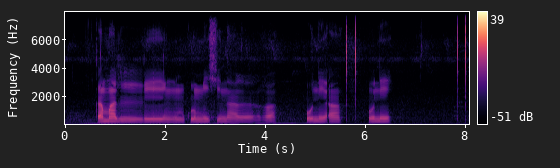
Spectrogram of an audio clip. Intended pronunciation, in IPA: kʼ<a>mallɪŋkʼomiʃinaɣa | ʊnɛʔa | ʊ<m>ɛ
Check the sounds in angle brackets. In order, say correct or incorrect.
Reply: correct, incorrect

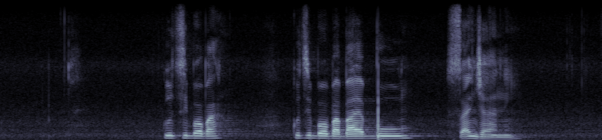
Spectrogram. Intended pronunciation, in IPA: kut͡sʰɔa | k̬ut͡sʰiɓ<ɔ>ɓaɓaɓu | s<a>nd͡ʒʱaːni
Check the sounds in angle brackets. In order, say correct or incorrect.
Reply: correct, correct

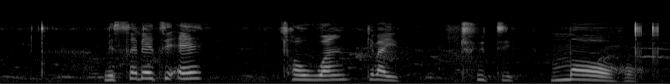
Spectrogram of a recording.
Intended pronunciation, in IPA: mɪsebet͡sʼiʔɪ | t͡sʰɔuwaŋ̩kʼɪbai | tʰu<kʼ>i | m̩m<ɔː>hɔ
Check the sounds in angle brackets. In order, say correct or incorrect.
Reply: incorrect, correct

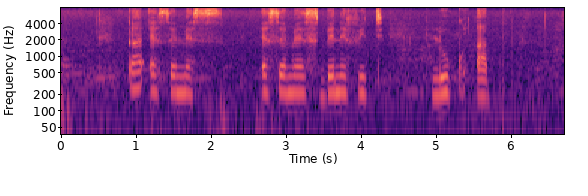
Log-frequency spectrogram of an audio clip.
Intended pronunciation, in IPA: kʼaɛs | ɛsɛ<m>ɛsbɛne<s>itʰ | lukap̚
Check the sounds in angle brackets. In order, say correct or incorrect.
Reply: correct, incorrect

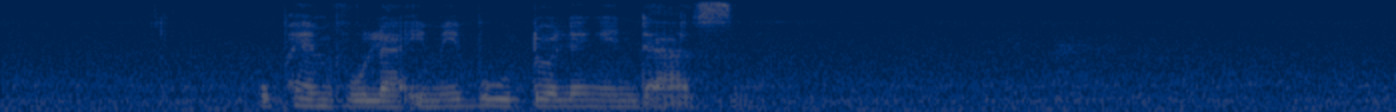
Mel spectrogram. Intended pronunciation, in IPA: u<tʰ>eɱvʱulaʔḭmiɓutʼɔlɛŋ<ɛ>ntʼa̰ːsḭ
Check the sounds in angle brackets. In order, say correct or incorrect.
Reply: incorrect, correct

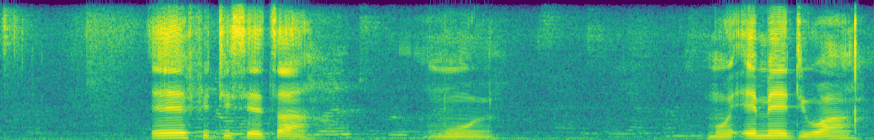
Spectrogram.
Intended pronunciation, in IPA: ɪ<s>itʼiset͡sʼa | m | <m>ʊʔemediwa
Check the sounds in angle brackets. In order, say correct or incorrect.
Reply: incorrect, correct

